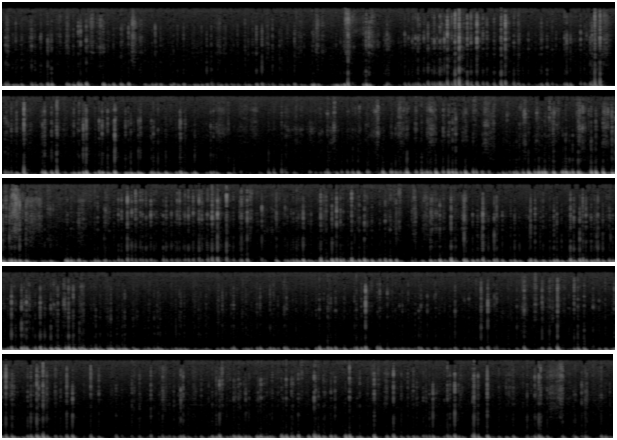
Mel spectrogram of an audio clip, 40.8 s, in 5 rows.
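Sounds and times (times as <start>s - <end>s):
fast gentle tapping: 0.0s - 40.8s.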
